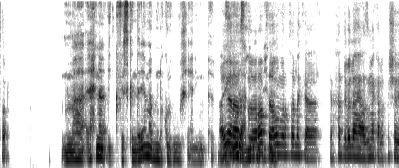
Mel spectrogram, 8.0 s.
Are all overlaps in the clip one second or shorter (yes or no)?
no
